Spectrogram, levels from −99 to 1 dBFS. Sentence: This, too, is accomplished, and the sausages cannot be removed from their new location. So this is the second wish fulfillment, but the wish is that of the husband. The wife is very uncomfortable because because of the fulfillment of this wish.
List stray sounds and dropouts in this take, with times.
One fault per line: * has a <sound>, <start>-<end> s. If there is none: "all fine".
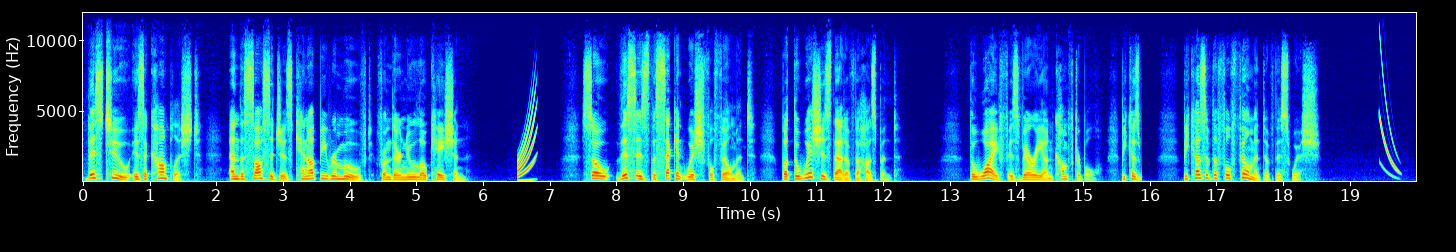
* has a chirp, 6.5-6.8 s
* has a chirp, 19.4-19.8 s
